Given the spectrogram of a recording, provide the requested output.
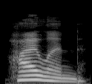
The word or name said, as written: highland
